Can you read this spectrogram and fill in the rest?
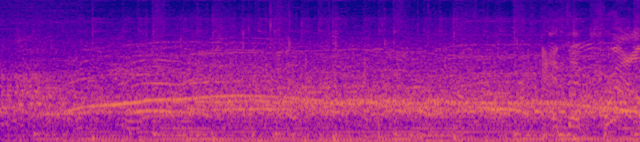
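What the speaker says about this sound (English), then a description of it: "And the crowd goes wild." A school crowd cheers, whoops and claps in a steady, dense roar lasting several seconds, with voices talking beneath it.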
